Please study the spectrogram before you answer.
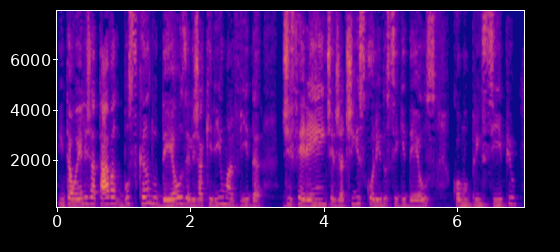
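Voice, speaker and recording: A woman's voice: on the high side, fairly even intonation, brisk, a little mellow, breathy edge, faint music behind. A middle-aged Brazilian woman with a Brazilian Portuguese accent, giving an emotional personal testimony and acting out her own past words as she tells it.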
